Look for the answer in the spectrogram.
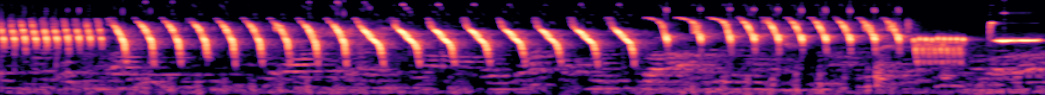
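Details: Vigorous canary song with long, dense rolls, used as a master recording while other canaries grow excited. A rapid buzzy trill leads into a steady run of descending whistled notes, about three per second, then a brief flat buzz and a sharp note.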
